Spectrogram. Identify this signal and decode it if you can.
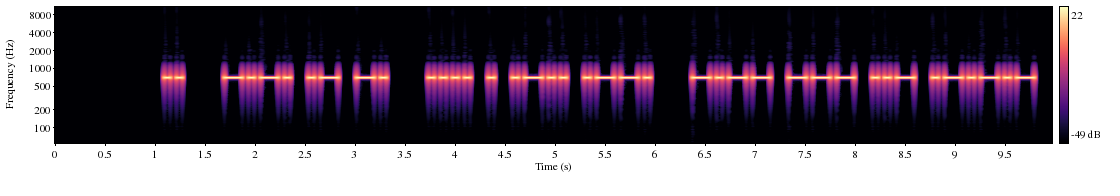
Morse code, heard as a keyed tone, about 20 wpm, 700 Hz. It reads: I CAN HELP YOU.
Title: Sentences with 2-Word Phrases - 20wpm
